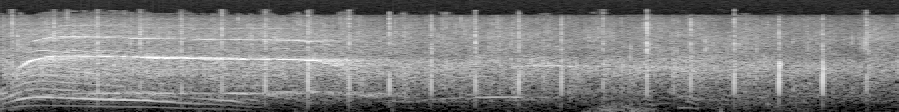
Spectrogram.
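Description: Audience applause at Circo Voador, a Rio de Janeiro venue, during a comics talk: a host's voice trails off as steady clapping from a sizeable crowd rises and continues evenly throughout.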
